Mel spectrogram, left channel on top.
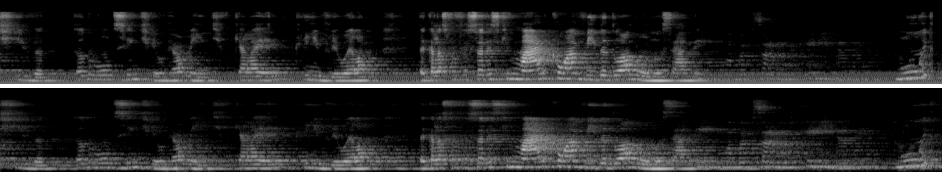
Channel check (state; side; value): noise; left; hum, 13 dB below the sound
